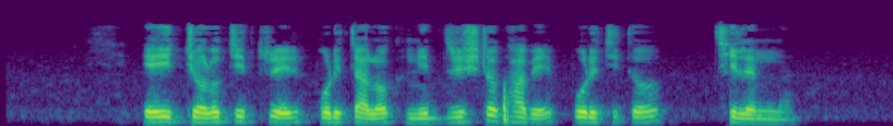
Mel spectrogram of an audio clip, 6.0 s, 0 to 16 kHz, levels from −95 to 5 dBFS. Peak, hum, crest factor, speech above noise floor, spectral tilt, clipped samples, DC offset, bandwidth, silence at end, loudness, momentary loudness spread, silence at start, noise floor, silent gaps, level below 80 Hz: -2 dBFS; none; 16 dB; 51 dB; -4.5 dB/octave; under 0.1%; under 0.1%; 7.6 kHz; 0.7 s; -17 LUFS; 9 LU; 0.95 s; -67 dBFS; none; -58 dBFS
